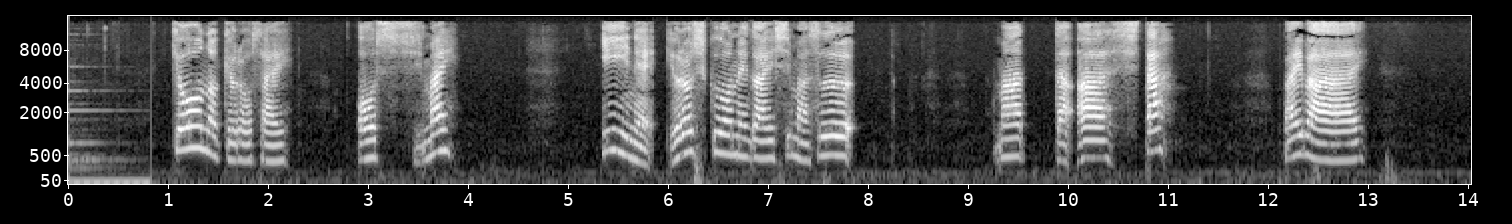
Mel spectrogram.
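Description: A cat meows repeatedly in long, drawn-out cries.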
